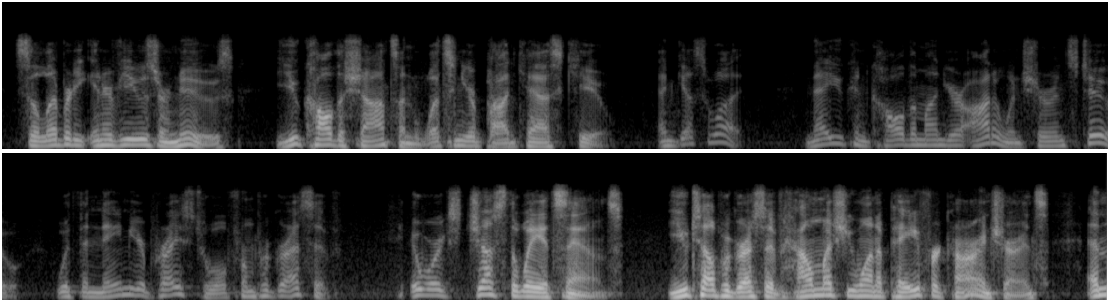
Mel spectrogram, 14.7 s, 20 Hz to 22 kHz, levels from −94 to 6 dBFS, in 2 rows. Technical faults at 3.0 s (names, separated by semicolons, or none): lost packet rebuilt from error correction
